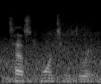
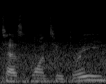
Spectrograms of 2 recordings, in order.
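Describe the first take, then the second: First: The recording level is at normal loudness. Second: The recording level is lower and quieter. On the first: This is the main recording. "Here's the regular track of the D J I mic" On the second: This is a backup copy in case the levels were off. "Now this is the safety track of the D J I mic"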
